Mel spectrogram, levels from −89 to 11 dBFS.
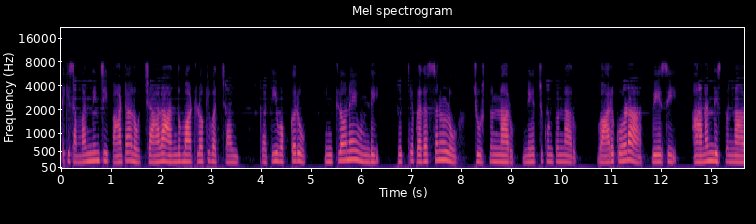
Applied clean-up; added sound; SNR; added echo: neural mask model DeepFilterNet 3.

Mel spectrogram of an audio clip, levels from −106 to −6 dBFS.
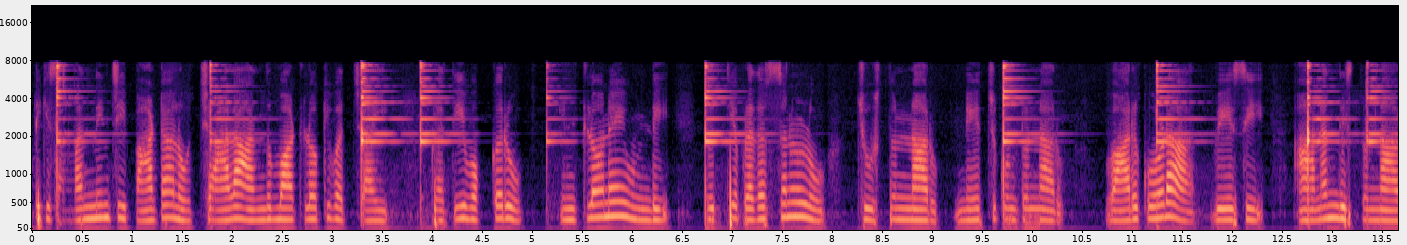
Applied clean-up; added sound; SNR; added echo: neural mask model RNNoise.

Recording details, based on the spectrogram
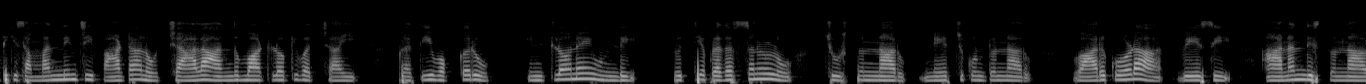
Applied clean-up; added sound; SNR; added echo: none; none; none; none.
